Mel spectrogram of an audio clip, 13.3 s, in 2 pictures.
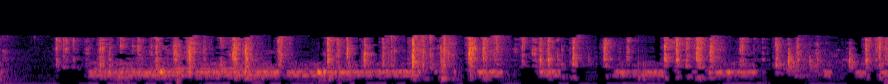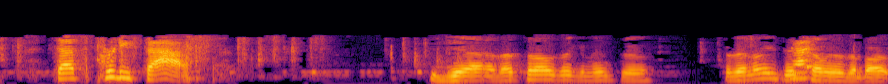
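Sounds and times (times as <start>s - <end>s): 
typing a note on a computer keyboard: 0.4s - 10.1s, 11.6s - 12.4s
speech: 7.1s - 8.3s, 9.9s - 13.3s.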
